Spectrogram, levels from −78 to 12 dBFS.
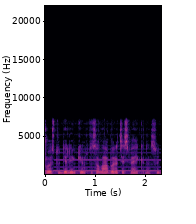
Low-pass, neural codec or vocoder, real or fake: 7.2 kHz; none; real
